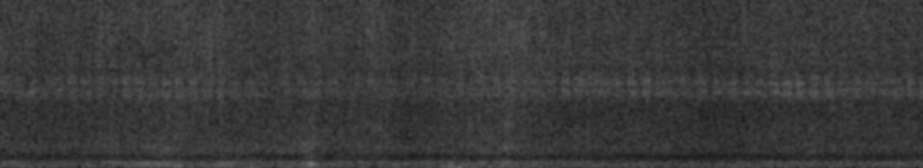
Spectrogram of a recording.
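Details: Bees swarming out of their hive make a thick, unbroken hum, many wingbeats blending into a low drone with wavering tones and a brief louder buzz near three seconds.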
